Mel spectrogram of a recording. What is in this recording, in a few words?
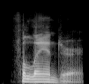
"philander", American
